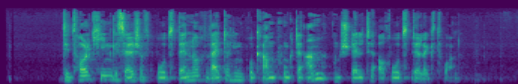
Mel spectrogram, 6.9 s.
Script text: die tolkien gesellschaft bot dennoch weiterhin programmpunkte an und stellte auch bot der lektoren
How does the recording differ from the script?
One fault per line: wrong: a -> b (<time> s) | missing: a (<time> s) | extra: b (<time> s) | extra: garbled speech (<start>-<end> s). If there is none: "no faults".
no faults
